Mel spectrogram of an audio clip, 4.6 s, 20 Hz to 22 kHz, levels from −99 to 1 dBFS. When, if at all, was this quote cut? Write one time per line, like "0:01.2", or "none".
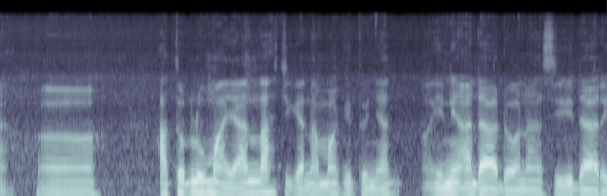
0:03.2

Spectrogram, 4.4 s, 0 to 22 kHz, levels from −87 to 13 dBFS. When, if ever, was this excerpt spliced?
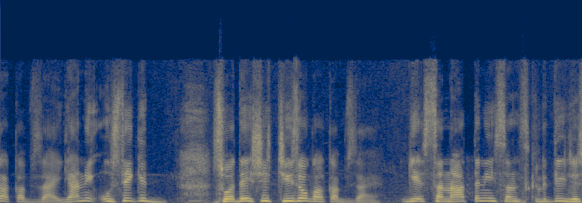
0:03.1

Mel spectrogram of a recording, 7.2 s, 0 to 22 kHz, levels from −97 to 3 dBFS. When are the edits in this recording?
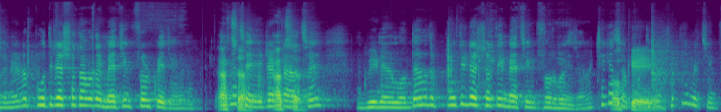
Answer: none

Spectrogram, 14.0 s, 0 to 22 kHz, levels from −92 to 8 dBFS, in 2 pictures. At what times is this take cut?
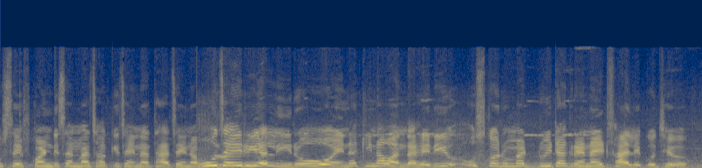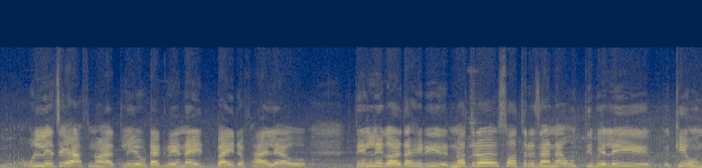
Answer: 0:02.0

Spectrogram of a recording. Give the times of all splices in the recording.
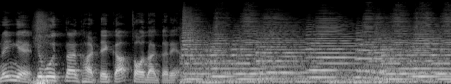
0:01.3

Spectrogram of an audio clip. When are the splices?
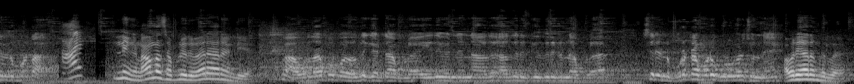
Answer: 0:01.0
0:02.6
0:07.7

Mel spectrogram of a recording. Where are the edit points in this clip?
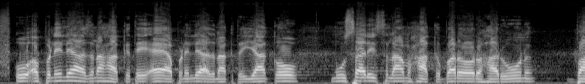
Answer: none

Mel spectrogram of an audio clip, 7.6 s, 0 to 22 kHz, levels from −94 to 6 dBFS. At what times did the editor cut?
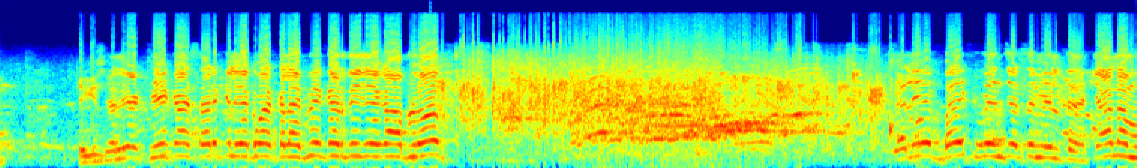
0:05.9

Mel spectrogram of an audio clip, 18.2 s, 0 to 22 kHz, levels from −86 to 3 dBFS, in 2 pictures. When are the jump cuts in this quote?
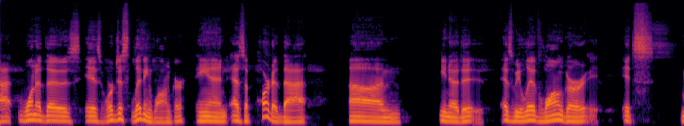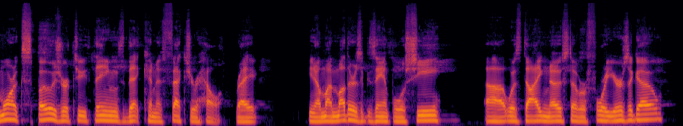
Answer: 0:02.5

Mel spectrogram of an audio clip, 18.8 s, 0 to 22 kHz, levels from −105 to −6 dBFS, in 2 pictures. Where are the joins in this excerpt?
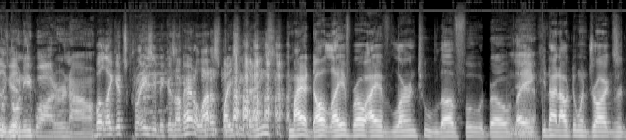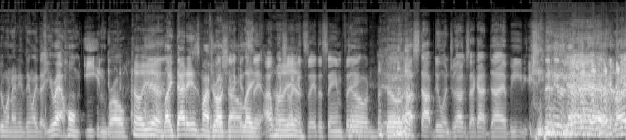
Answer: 0:04.3
0:08.1

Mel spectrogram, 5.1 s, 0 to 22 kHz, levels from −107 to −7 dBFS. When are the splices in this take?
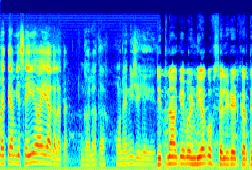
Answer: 0:03.1

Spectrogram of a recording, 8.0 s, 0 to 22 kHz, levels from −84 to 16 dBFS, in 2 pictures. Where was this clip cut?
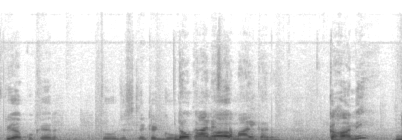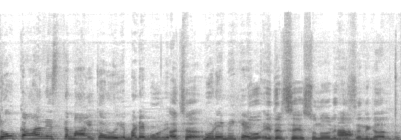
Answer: none

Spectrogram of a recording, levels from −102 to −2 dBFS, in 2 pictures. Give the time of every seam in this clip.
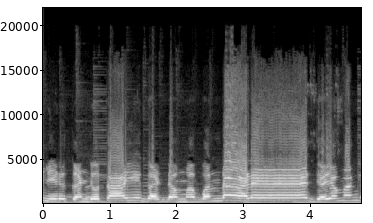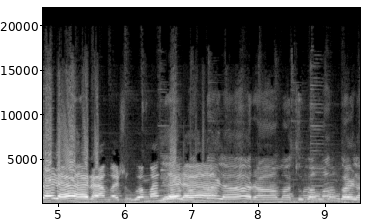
none

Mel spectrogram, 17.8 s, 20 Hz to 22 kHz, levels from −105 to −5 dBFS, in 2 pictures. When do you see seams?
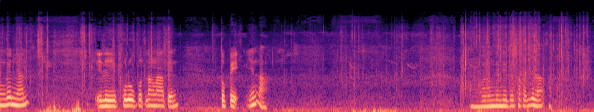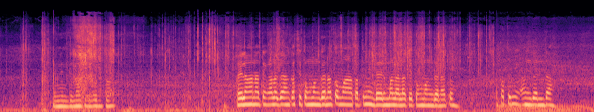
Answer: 0:16.4

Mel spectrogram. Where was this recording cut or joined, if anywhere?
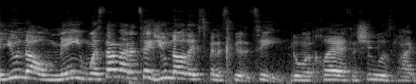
0:02.9

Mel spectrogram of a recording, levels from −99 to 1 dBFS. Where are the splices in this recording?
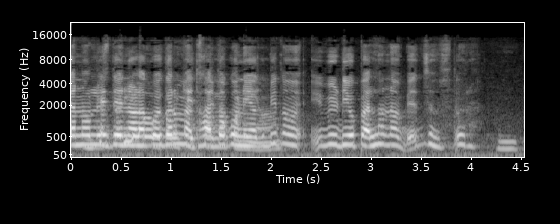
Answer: none

